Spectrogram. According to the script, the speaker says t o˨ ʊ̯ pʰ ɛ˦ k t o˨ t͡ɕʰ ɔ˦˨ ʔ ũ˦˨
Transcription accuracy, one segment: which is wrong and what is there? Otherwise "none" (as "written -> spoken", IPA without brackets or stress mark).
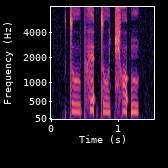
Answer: k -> ʔ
